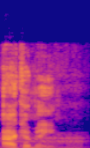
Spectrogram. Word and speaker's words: Acme: south jersey most likely you refer to acting markets as acame and i don't know if that's because we just like to add an extra syllable in there i don't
